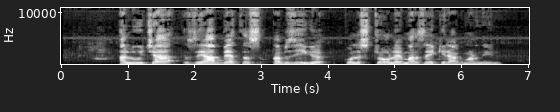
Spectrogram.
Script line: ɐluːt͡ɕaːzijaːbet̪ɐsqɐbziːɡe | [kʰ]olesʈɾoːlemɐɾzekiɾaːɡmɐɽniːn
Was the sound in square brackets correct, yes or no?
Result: no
